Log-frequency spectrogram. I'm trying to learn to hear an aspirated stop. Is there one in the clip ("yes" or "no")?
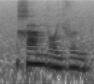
no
